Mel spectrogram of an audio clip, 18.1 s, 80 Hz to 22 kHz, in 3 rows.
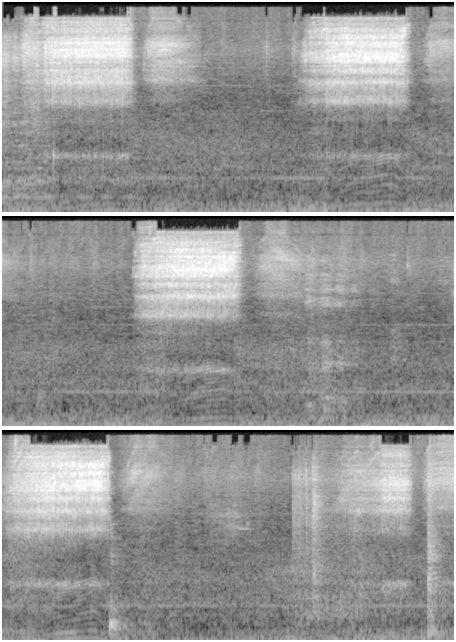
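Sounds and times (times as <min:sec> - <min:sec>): person snoring: 0:00.2 - 0:02.3, 0:04.0 - 0:05.5, 0:07.8 - 0:09.3, 0:12.0 - 0:13.5, 0:16.8 - 0:17.6.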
